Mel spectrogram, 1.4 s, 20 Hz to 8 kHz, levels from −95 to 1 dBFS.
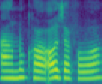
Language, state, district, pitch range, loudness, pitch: Kokborok, Tripura, Dhalai, 245-255 Hz, -14 LUFS, 250 Hz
